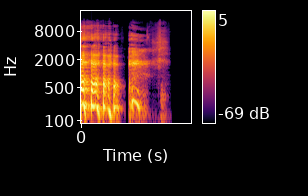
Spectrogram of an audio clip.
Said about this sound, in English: It's snoring, we know that one.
